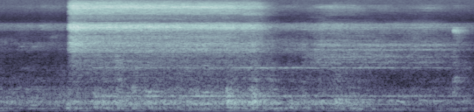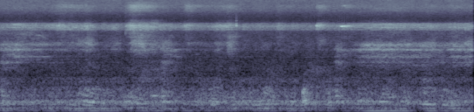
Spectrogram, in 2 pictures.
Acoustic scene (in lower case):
subway train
